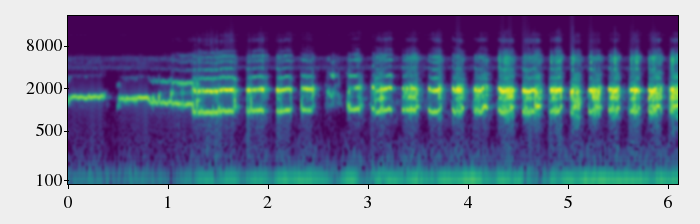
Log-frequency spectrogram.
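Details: Female red junglefowl call used to lure males and other females: a drawn-out tone leads into a rapid series of harsh, clucking notes repeating about three per second, growing louder, over a faint low hum.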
